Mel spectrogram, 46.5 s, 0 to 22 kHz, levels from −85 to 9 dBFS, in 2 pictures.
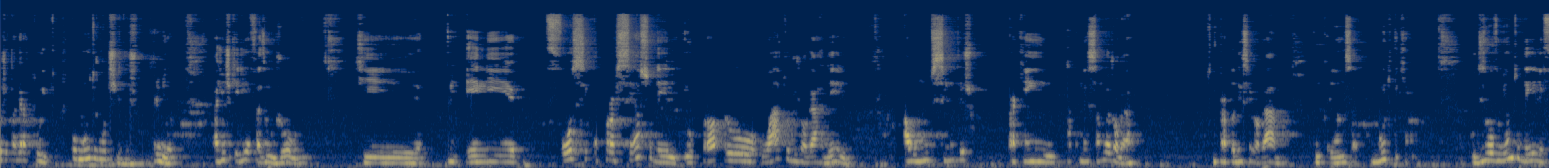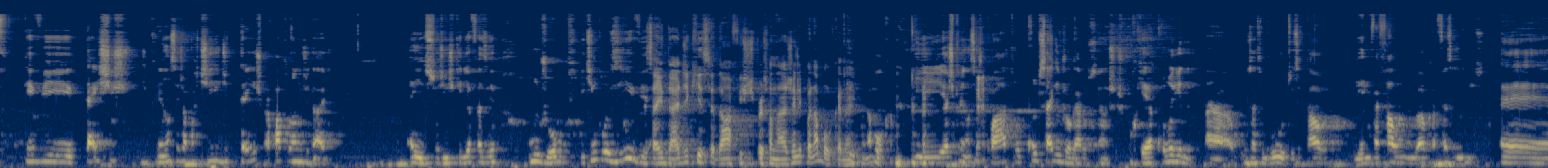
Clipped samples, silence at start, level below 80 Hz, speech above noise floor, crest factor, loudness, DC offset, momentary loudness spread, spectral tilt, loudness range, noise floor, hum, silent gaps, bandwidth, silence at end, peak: under 0.1%; 0 s; -46 dBFS; 34 dB; 22 dB; -23 LUFS; under 0.1%; 12 LU; -4.5 dB/octave; 4 LU; -56 dBFS; none; none; 16 kHz; 0 s; 0 dBFS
